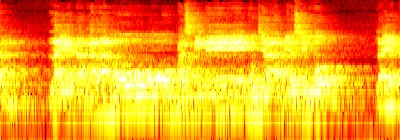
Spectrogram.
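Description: A man chanting Arabic text in long, melodic held phrases, breaking for breath about a second in and again near the end.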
